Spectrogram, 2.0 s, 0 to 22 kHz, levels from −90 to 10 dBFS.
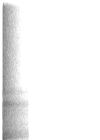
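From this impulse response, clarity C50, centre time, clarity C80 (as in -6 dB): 2.5 dB, 49 ms, 6.0 dB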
